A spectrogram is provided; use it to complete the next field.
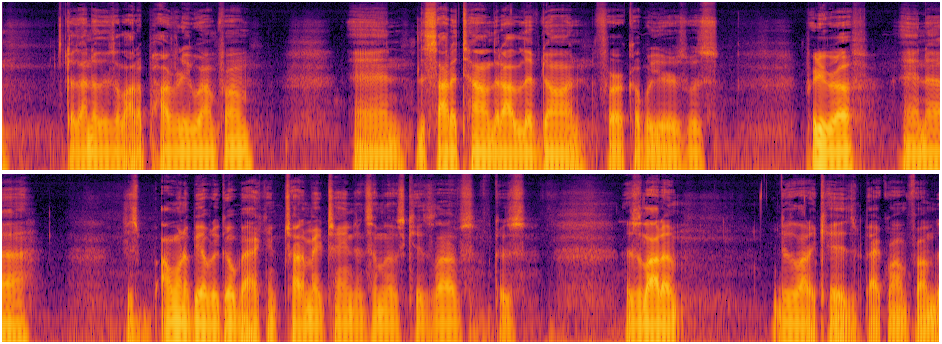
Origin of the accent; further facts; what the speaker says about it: Starkville, Mississippi, United States; also born or lived in Ringgold, Georgia; now in Tullahoma, United States; I lived in Starkville, Mississippi. That's where I was born for a long time. And then I moved to a place called Ringgold, Georgia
